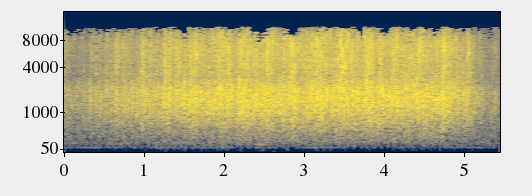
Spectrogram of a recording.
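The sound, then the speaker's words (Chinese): A large audience at the 2014 Nobel Peace Prize ceremony in Oslo claps steadily and enthusiastically for the two laureates, a dense, even wash of applause that holds strong for several seconds before tapering slightly at the end, with no speech over it. “我们看到了在现场呢，现场的观众呢为这两位得主热烈欢呼来庆祝的这样的一个场面。”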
